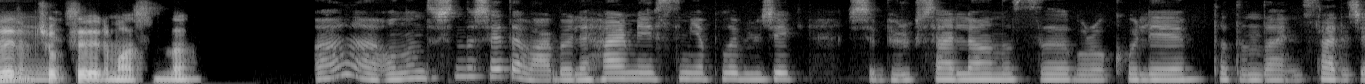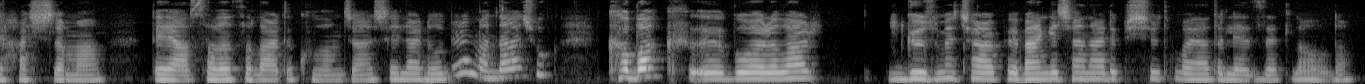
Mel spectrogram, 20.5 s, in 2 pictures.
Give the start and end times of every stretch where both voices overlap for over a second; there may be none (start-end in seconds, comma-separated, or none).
none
